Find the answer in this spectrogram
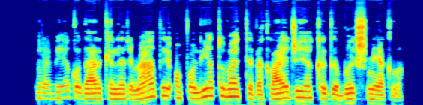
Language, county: Lithuanian, Vilnius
